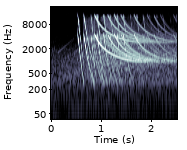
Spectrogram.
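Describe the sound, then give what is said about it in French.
A Matrix-12 synthesizer swells in with a cascade of bright, descending pitch sweeps that glide downward and overlap, sustaining loudly over a steady low drone with no voices. “C'est la partie basse là, non Donc ça, ça c'est le Matrix 12.”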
